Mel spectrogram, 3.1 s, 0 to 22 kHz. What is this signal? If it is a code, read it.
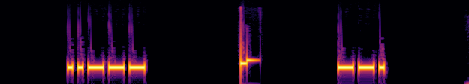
Morse code, heard as a keyed tone, about 34 wpm, 700 Hz. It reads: 2 G
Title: Single Letter-Number - Rapid-Fire 35wpm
